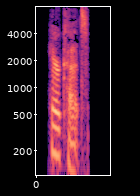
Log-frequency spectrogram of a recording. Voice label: "haircut", spelling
